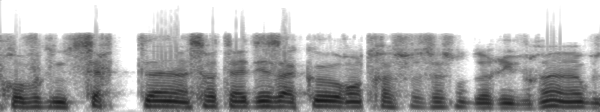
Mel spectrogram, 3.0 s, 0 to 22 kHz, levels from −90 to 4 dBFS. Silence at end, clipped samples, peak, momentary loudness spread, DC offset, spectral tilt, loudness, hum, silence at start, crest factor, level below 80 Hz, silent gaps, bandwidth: 0 s; under 0.1%; 0 dBFS; 8 LU; under 0.1%; -6 dB/octave; -14 LUFS; none; 0 s; 14 dB; -48 dBFS; none; 7.6 kHz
